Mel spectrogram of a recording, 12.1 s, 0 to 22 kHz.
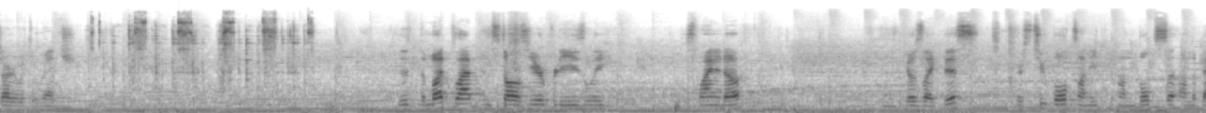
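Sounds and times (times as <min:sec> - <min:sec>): ratchet wrench clicking: 0:00.9 - 0:03.2.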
